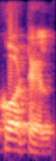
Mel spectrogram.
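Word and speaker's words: curtail: समझते हैं मेरे भाई कर्टल यहां पे आर साइलेंस से मैंने कल ही बताया था कि वॉयल के साथ आर आ जाता है तो आर का प्रोनंसिएशन साइलेंट कर देते हैं तो कटेल क्या बोलेंगे कटेल अब आ जाते हैं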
